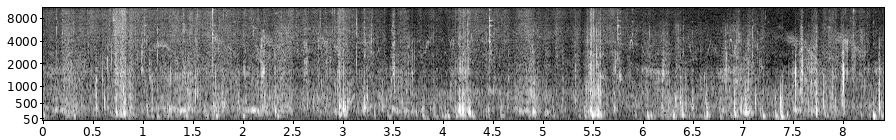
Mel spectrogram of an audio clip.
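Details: Horse cropping and chewing grass up close, loud snapping tears of stems mixed with wet crunching chews in an uneven, fast sequence.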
